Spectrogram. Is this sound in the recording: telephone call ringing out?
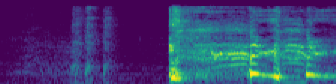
no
